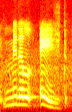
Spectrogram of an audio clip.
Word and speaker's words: middle-aged: So we say middle-aged, the stress on the second part, on the second part of the word.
